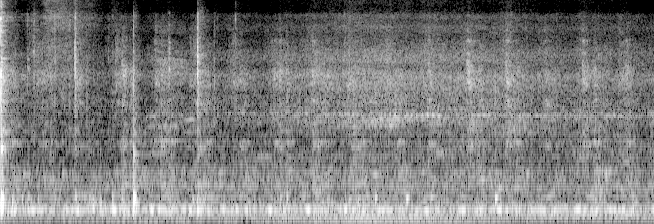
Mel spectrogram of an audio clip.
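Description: Faint clicks and light taps from handwork on a car stereo's circuit board during soldering, over a steady low hum; a sharper click comes about a second in and another at about two seconds.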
